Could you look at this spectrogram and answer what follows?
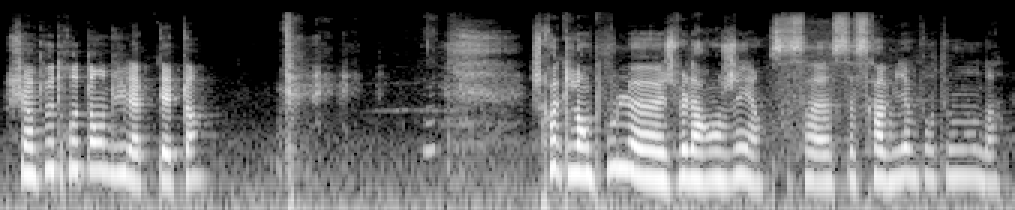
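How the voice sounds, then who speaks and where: A woman's voice: fairly high pitch, steady tone, quick pace, slight background noise. A young woman giving nervous, jumpy let's-play commentary on a horror game, swearing and laughing anxiously. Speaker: gaming streamer.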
